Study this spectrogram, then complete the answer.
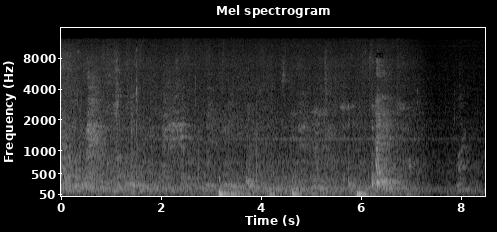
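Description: A big band plays jazz with brass and saxophones.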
